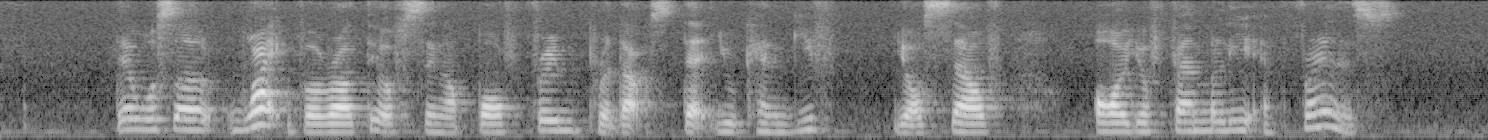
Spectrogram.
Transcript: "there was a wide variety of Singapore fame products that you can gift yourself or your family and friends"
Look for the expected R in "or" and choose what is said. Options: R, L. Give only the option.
L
